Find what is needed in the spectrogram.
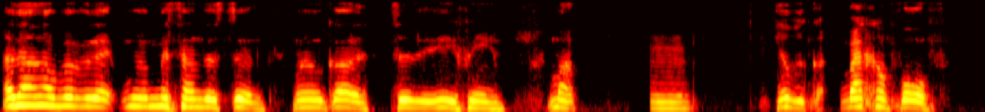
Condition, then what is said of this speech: ALS (motor neuron disease). She sounds like that, you know, and you can see it all over their face.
